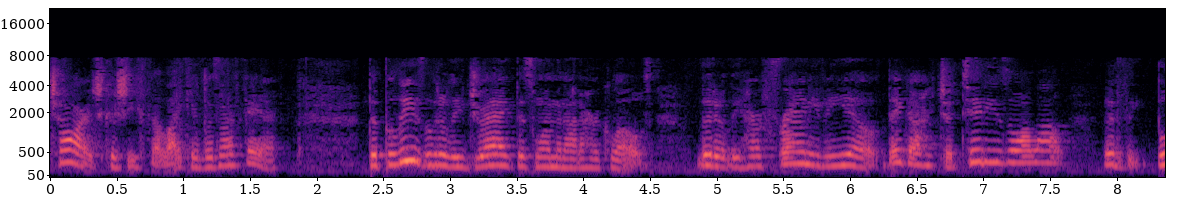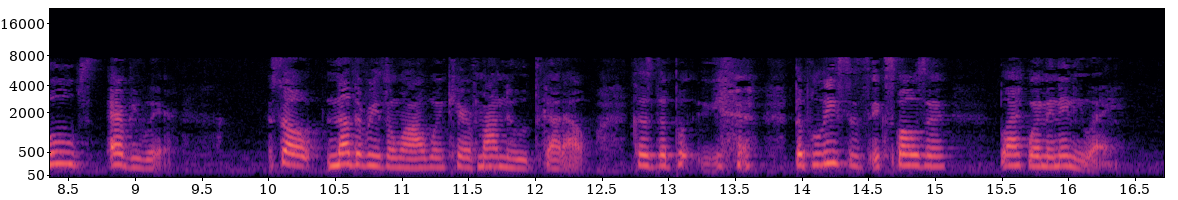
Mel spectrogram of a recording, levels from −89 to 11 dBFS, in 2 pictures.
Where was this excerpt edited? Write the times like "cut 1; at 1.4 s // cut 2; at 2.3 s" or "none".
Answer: none

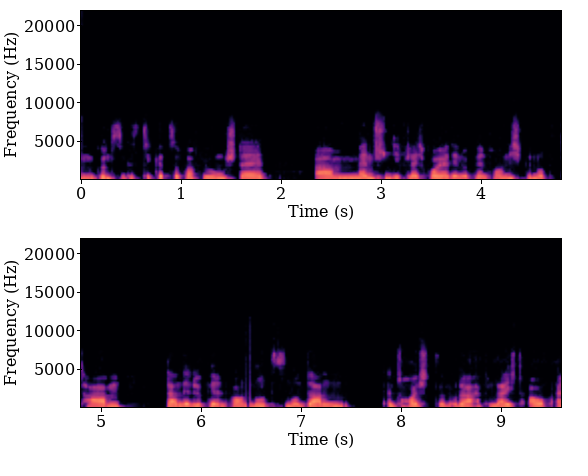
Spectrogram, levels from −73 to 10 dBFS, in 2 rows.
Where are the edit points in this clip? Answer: none

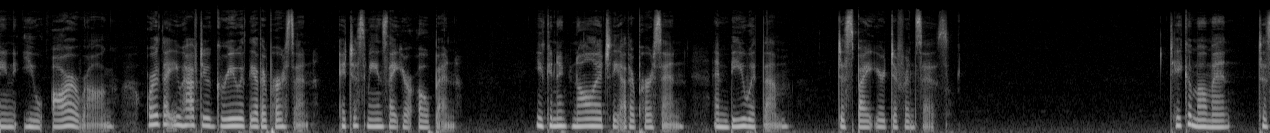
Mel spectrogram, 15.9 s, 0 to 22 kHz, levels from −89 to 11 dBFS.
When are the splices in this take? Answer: cut 1; at 4.2 s

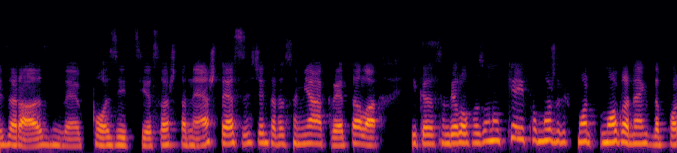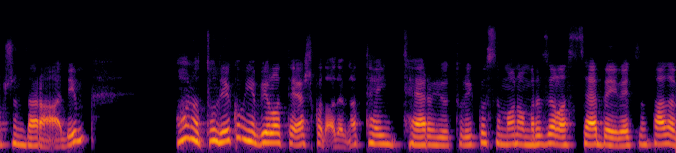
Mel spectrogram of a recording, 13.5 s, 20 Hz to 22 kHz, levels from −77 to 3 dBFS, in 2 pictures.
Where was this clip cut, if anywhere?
none

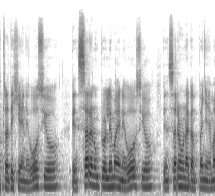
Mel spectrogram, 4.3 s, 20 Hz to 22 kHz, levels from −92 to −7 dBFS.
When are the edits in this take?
cut 1; at 1.4 s // cut 2; at 3.2 s

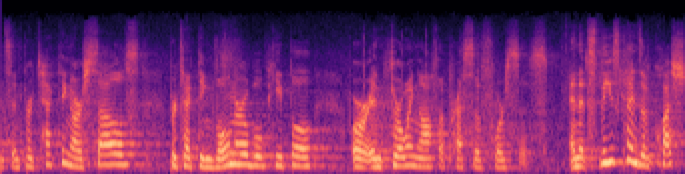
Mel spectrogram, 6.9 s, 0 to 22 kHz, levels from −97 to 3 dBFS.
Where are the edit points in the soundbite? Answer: cut 1; at 5.6 s

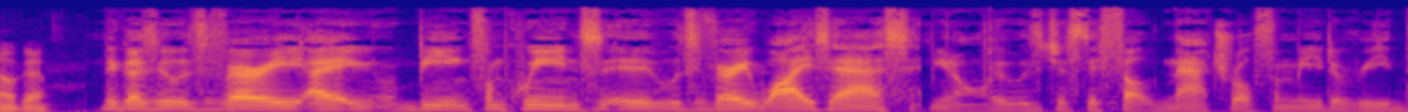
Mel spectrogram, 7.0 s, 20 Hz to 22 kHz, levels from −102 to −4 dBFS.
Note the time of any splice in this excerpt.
cut 1; at 4.6 s

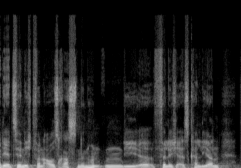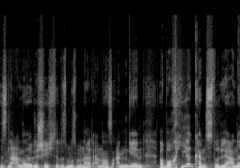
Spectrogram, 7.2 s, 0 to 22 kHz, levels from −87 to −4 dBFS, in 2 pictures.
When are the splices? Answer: none

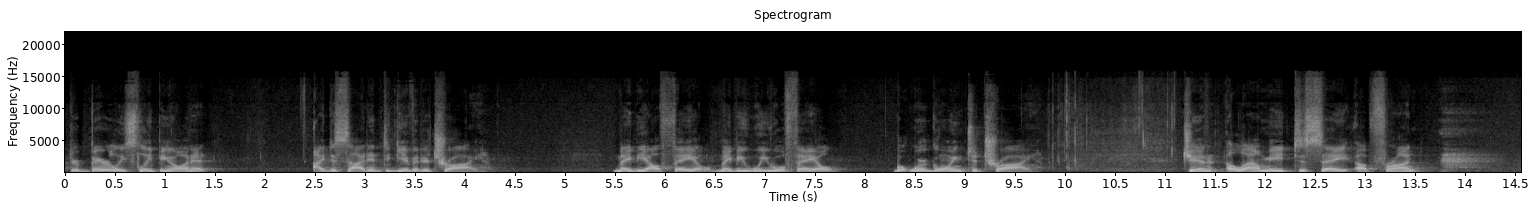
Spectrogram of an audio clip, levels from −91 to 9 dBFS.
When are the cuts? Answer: cut 1; at 11.1 s

